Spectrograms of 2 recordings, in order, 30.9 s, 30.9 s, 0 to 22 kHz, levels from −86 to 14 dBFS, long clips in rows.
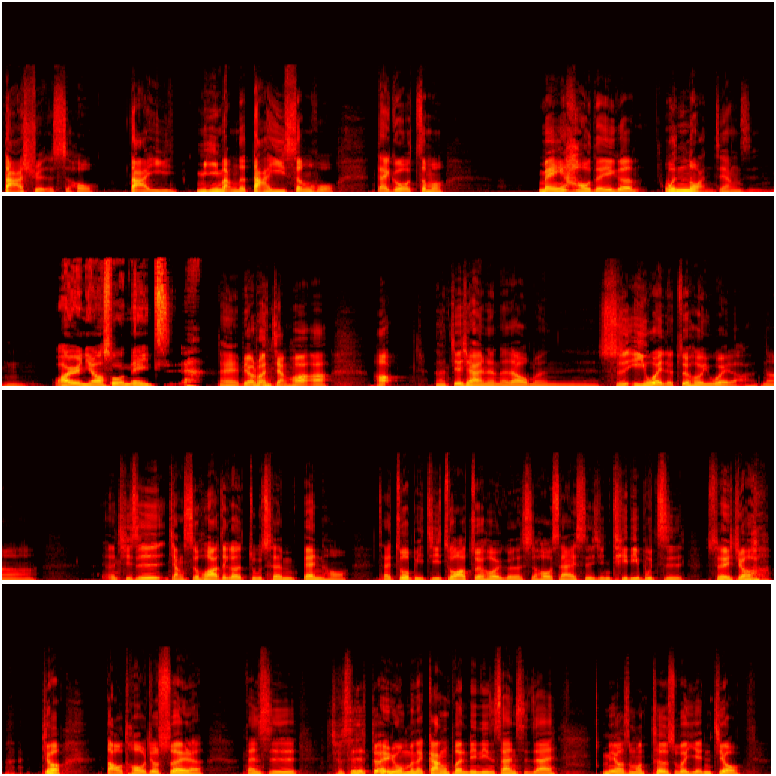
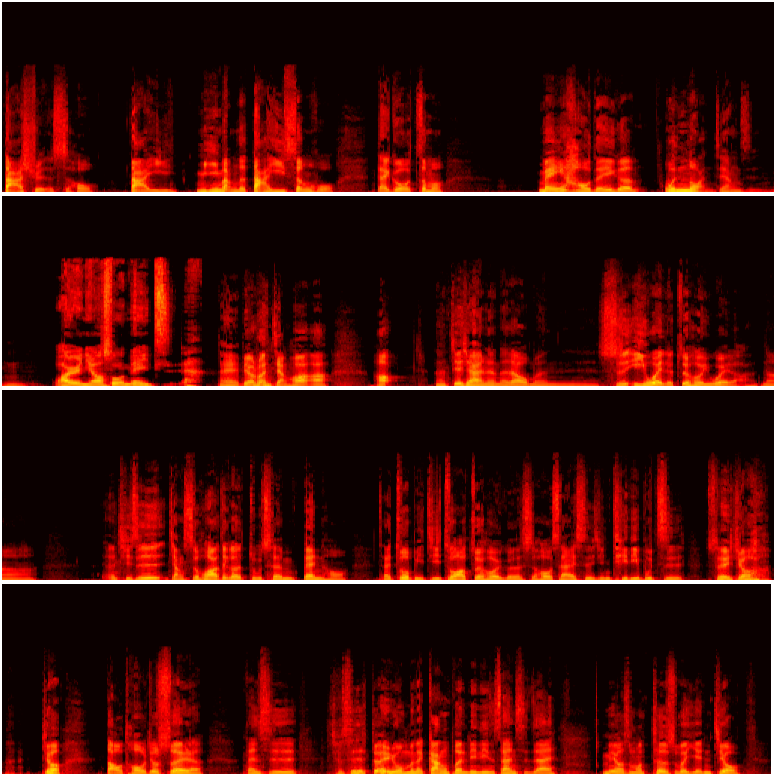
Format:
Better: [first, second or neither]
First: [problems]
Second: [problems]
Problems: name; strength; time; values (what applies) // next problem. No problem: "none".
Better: first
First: none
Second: garbled, watery; slightly; nothing above 14.5 kHz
